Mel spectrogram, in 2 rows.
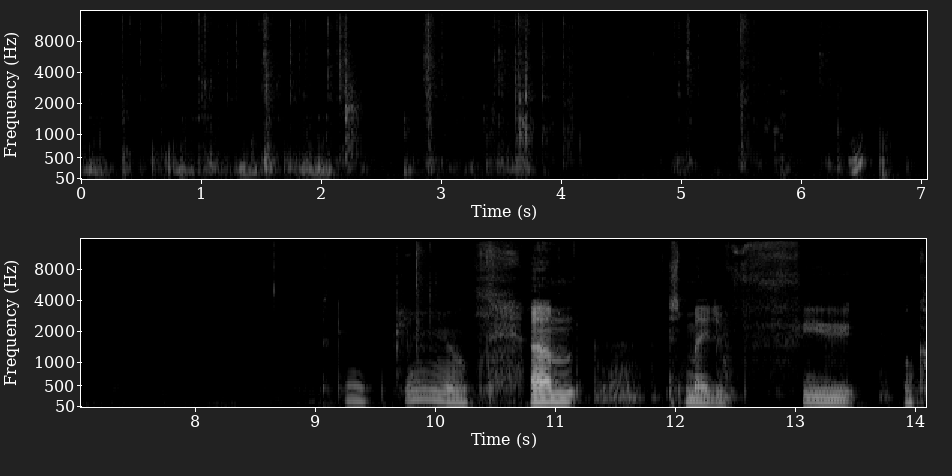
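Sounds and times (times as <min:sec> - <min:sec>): sharp clicks and rustling: 0:00.0 - 0:04.2.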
